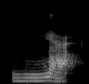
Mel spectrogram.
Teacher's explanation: I use a broadened tip to the front of my tongue, and the air goes around the tongue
